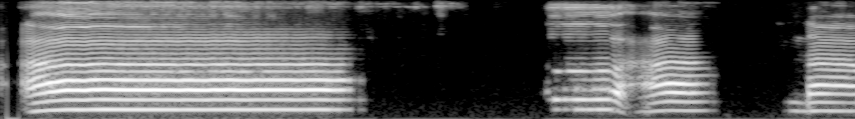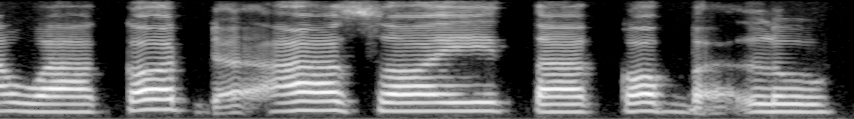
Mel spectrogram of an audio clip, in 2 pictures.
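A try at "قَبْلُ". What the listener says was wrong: Qobel sukunkan. Lu-nya hilangkan. dimatiin Jadi nanti kita juga akan belajar nih sukun dan disukun apa ada huruf sukun dan huruf yang berikutnya harus disukunkan lagi karena wakaf.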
